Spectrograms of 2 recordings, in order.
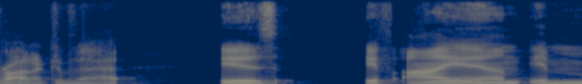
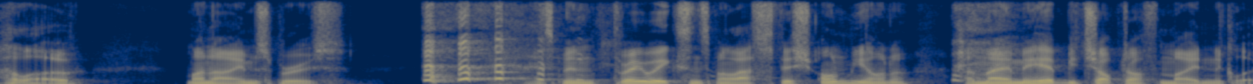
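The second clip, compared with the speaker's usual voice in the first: Australian-accented creature voice, louder; 7 dB louder than usual. Parent shows the voice their kids love to hear: Bruce the Shark impression. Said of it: "that is not an easy accent".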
